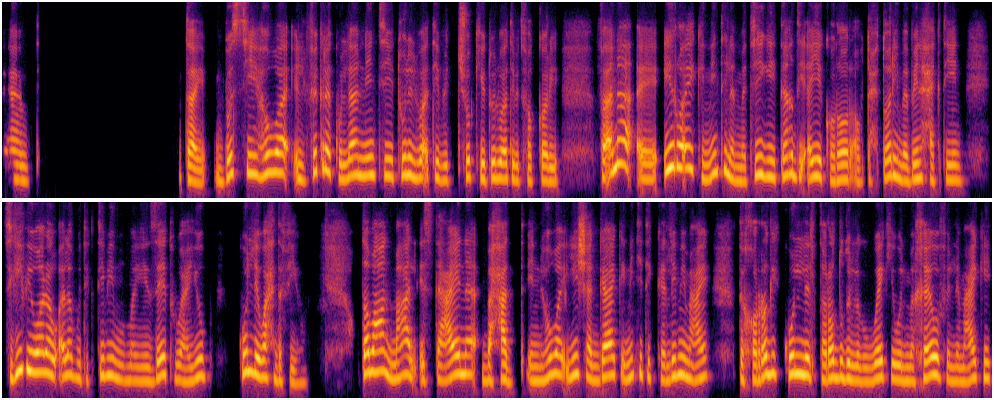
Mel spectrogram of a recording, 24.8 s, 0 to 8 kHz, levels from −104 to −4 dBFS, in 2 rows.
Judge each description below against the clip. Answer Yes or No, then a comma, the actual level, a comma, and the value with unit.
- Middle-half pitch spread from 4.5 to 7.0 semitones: Yes, average, 4.9 semitones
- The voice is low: No, high, 210 Hz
